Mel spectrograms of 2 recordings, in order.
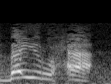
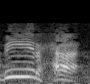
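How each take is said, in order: First: The name does not start with 'bir'. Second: The name starts with 'bir', the word for well. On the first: The whole word is the garden's name. The speaker calls it right. "الحديقة اسمها بيرحاء" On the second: The place is treated as a well. The speaker calls it wrong. "ليس البير اسم للموضع"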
